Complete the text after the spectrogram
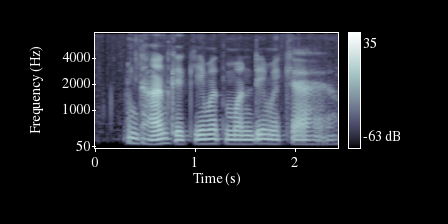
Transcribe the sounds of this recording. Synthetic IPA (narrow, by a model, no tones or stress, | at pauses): d̪ʱjaːnkekiːmət̪mə̃ɳɖimẽkja̰ːɦɛː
